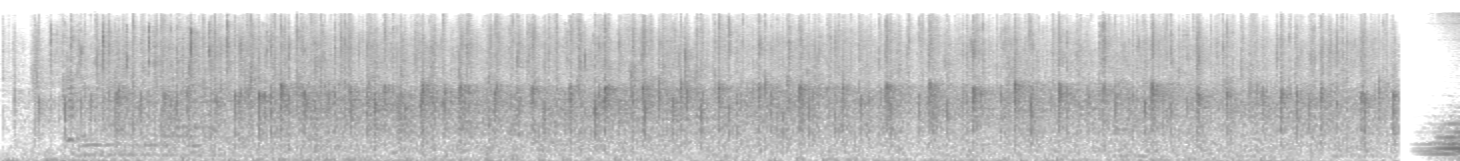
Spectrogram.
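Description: Group applause: many hands clapping steadily at a moderate level, with no music under it. It cuts off abruptly at the end.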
